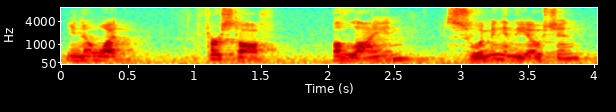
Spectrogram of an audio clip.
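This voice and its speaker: A man's voice: fairly high pitch, lively intonation, measured pace, a little hiss or hum. A young male student actor playing a cocky man delivering an emphatic, mock-logical comic rant full of boastful threats. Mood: argumentative, mocking. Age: young adult. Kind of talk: performed comedic film monologue.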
